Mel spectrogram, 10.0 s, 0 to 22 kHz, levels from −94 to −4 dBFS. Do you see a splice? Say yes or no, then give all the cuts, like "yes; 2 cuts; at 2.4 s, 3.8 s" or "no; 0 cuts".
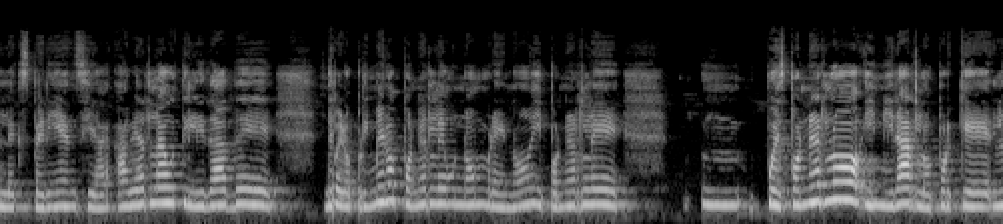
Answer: yes; 1 cut; at 3.3 s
